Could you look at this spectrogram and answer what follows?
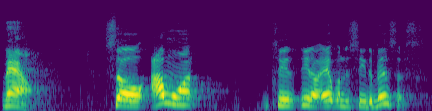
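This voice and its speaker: A man's voice: high voice, moderate pace. A man speaking as a sales trainer at a motivational seminar, emphatic and often putting questions straight to his listeners. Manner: emphatic, addresses the audience with questions. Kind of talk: motivational sales seminar talk with role-played phone calls.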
